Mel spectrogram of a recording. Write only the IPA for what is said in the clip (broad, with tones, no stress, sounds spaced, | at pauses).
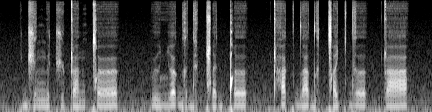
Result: d͡ʒ ə˩˧˩ ŋ ʏ˩ t͡ʃ ʏ˩ ʈ a˩ n ǀ œ˦ | p ʉ˩ ʎ œ˨˦ ɡ ə˩ d ʏ˩˧˩ ǁ ɛ˩ ɡ ǃ ə˦ | ʈʰ a˦ k d̪ a˩˧˩ d̪ ə˨˦ ǀ a˨˦ c d ə˦ | ʈ a˨˦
